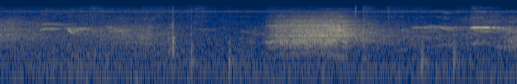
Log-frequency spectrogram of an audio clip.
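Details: Macaws at a nesting colony in Acreúna, in the afternoon, nesting in trunks of dead buriti palms killed by a dam, alongside parakeets and parrots. A single harsh, raspy squawk bursts out mid-clip over faint background chatter.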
